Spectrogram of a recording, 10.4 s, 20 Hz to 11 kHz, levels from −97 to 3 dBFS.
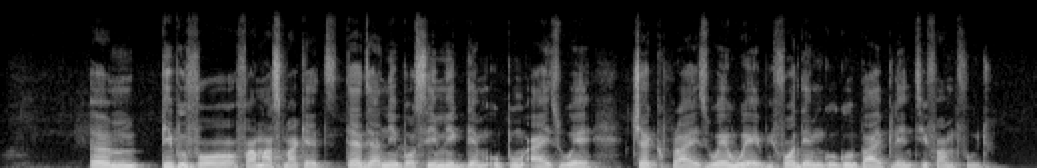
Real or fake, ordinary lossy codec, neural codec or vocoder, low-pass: real; none; none; 9.9 kHz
